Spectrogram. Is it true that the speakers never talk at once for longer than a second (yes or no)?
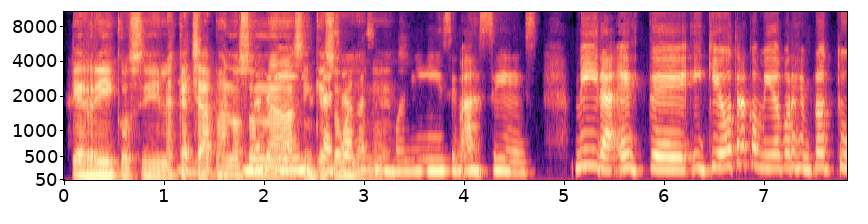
no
